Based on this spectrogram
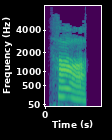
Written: haugh

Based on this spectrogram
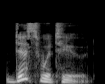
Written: desuetude

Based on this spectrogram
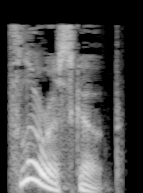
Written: fluoroscope

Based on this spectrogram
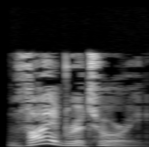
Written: vibratory

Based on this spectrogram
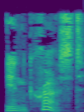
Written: encrust

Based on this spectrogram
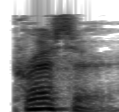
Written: pressor

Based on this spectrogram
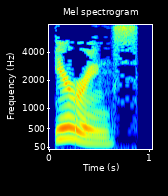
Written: earring's

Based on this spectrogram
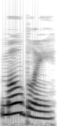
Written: mobley

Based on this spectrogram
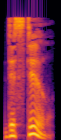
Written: distil

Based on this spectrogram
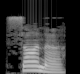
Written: sana

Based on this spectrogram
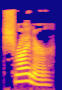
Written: schreiner

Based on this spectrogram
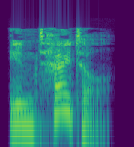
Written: entitle

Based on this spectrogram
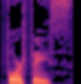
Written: foreface

